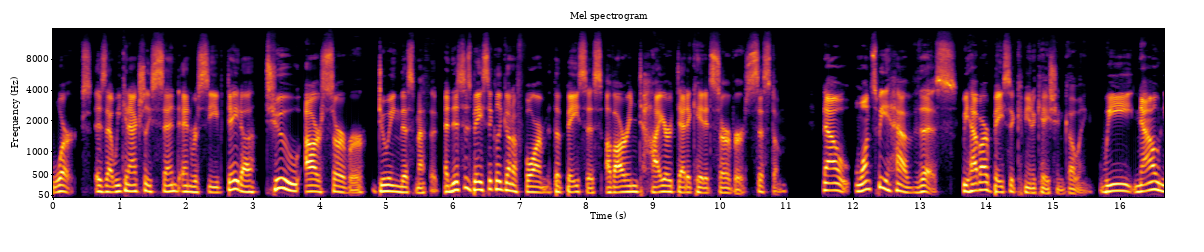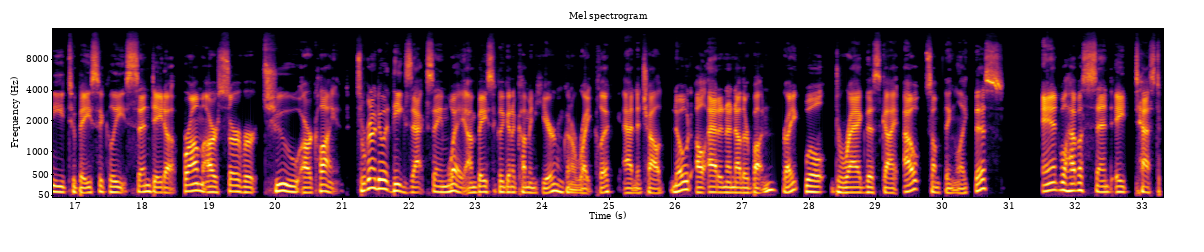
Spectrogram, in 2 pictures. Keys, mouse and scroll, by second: 9.3 click, 11.1 click, 11.5 click, 22.6 click, 23.2 click, 24.3 right click, 25.1 click, 26.1 Return, 28.2 click, 29.2 click, 31.2 click, 33.2 click.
